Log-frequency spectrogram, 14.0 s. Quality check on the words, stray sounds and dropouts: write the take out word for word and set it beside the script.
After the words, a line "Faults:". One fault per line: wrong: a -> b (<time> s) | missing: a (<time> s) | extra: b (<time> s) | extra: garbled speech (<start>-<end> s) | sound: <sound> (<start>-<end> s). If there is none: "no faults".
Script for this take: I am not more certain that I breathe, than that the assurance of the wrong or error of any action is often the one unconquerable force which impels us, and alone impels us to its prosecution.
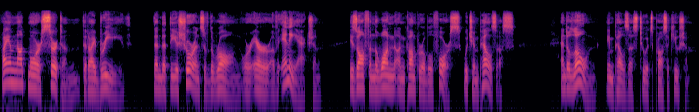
I am not more certain that I breathe, than that the assurance of the wrong or error of any action is often the one unconquerable force which impels us, and alone impels us to its prosecution.
Faults:
no faults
